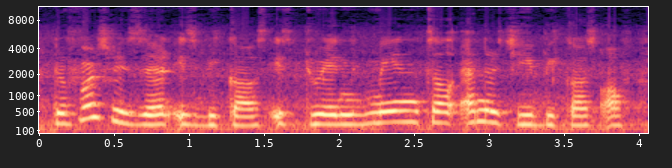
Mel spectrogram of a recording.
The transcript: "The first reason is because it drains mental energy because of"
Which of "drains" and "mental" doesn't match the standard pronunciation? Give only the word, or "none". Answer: drains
